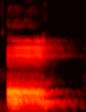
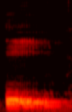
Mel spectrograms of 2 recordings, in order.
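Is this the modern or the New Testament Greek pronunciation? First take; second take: New Testament; modern. First: The vowel has its older New Testament Greek sound. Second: The vowel has its modern Greek sound. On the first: "in um, New Testament Greek, it's uh" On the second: "and in modern Greek, it's"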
